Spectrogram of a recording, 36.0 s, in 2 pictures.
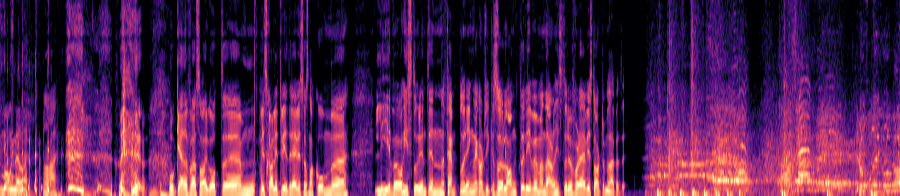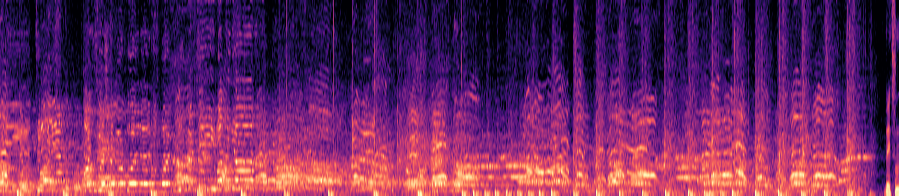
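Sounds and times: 
laughter: 0.0 - 3.0
speech: 0.0 - 13.3, 35.7 - 35.9
football crowd chanting sha-la-la: 12.9 - 35.4.

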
